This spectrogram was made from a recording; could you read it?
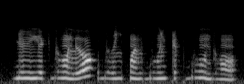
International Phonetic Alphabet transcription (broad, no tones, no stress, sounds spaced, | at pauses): ɖ ĩ j i ʈ dʱ õ lʲ ɔ | dʱ ə ʎ p ə̃ z bʱ ũ ʎ ʈ ɪ k bʱ ũ dʱ õ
